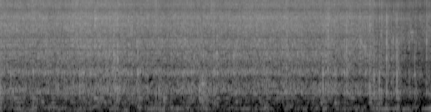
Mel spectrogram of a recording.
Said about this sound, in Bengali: পেঁয়াজ রসুনটাকে একটু ভালো করে ভেজে নেব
